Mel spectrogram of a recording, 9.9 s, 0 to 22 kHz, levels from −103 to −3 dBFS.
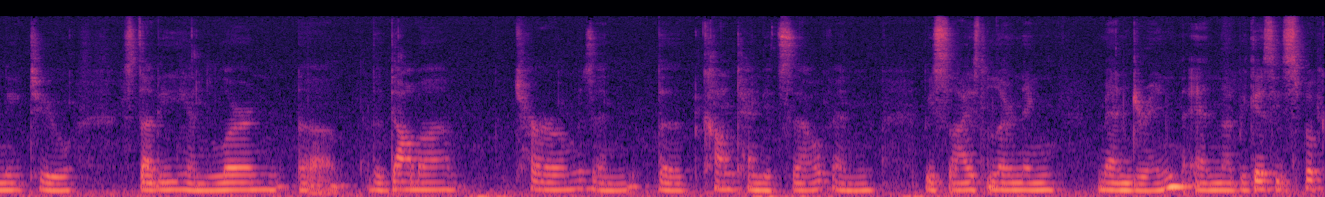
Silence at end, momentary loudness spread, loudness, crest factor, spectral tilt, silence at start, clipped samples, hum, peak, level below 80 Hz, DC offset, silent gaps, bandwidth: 0 s; 11 LU; -36 LUFS; 16 dB; -6.5 dB/octave; 0 s; under 0.1%; none; -20 dBFS; -54 dBFS; under 0.1%; none; 15.5 kHz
